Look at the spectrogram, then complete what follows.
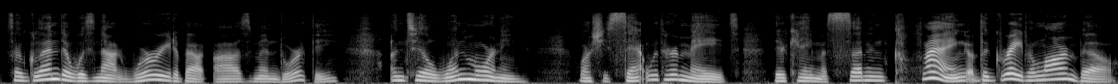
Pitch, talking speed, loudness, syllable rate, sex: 170 Hz, 150 wpm, -18 LUFS, 4.3 syllables/s, female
